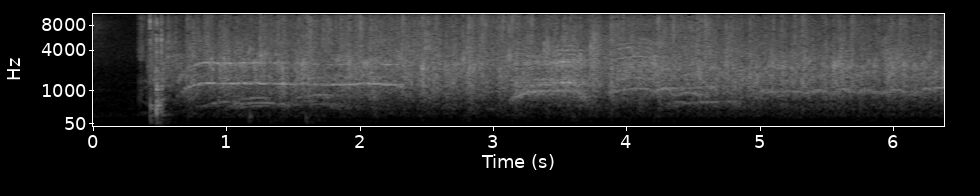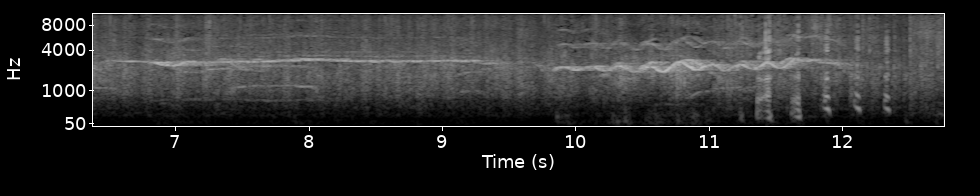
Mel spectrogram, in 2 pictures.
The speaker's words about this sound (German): und jetzt geben wir Gott Applaus für das.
